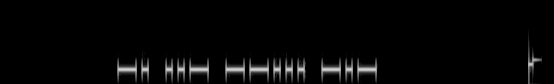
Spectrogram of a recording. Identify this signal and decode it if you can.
Morse code, heard as a keyed tone, about 20 wpm, 700 Hz. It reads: NU7K
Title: USA Call Signs - 4 Characters - 3x Character Spacing - 20wpm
